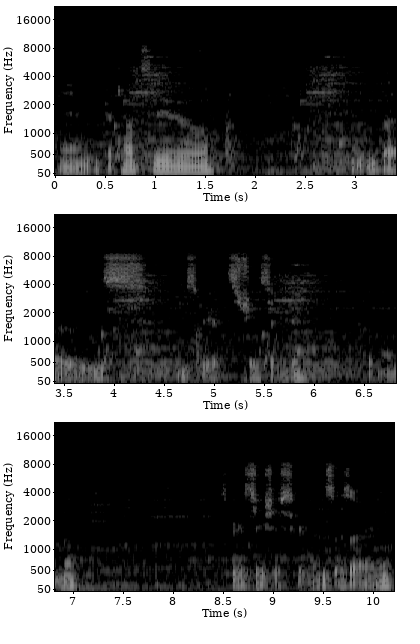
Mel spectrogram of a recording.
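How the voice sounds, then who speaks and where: With music in the background, a man speaks extremely slowly in a lowish voice full of vocal fry, with fairly even intonation and long pauses. He mutters short fragments to himself while streaming a video game solo.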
